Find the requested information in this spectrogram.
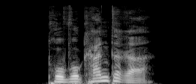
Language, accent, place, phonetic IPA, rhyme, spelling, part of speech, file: German, Germany, Berlin, [pʁovoˈkantəʁɐ], -antəʁɐ, provokanterer, adjective, De-provokanterer.ogg
- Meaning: inflection of provokant: 1. strong/mixed nominative masculine singular comparative degree 2. strong genitive/dative feminine singular comparative degree 3. strong genitive plural comparative degree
